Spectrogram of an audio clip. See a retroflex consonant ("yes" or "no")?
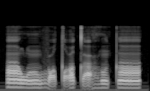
no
